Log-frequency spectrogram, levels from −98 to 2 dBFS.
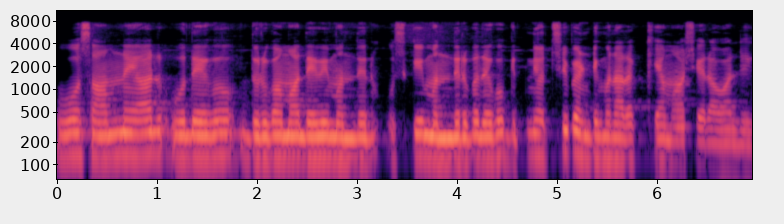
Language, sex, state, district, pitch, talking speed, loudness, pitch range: Hindi, male, Uttar Pradesh, Jyotiba Phule Nagar, 120 Hz, 190 wpm, -31 LUFS, 115-130 Hz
